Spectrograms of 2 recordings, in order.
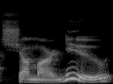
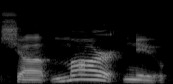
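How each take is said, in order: First: The stress falls on the last syllable, nu. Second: The stress falls on the second syllable, mar. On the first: The speaker calls it wrong. "this is not shamarnu" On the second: The speaker calls it right. "keeps the accent on the second syllable"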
